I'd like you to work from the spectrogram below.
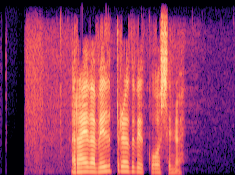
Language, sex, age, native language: Icelandic, female, 50-59, Icelandic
